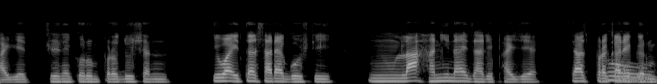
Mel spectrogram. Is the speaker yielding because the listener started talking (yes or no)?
no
